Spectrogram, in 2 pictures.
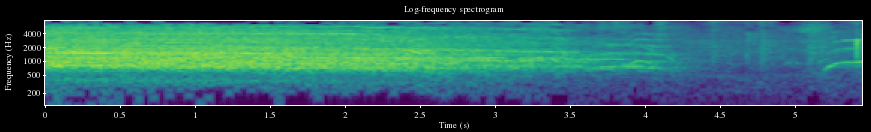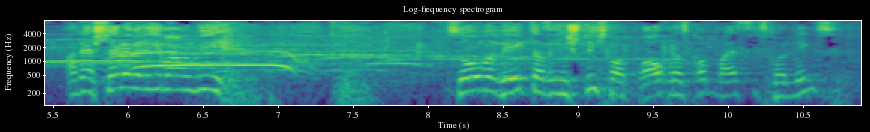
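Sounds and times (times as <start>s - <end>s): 
crowd shouting a collective scream: 0.0s - 10.6s
speech: 5.6s - 7.6s, 8.2s - 10.8s.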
